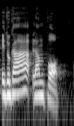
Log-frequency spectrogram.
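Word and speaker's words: Edogawa Rampo: Si on prononce Edgar Allan Poe en japonais, d'abord c'est comme ça, Edoga Allan Et quand on le prononce, c'est Edoga Allan Si on mix, en tout cas si on découpe autrement, ça devient Edogawa Lampo.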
